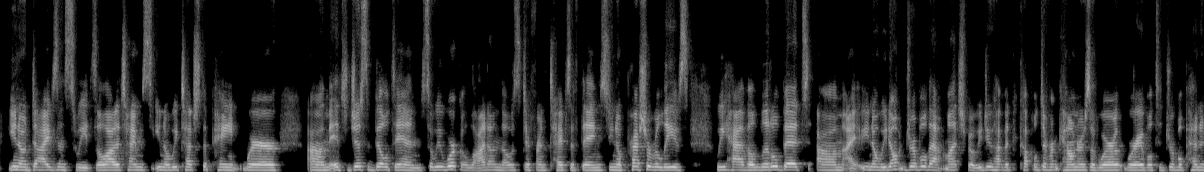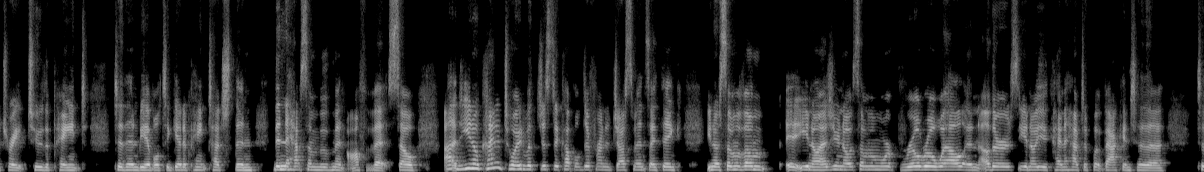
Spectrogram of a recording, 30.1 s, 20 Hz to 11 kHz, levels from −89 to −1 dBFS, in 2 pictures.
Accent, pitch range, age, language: American, 175-205 Hz, 30-49, English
